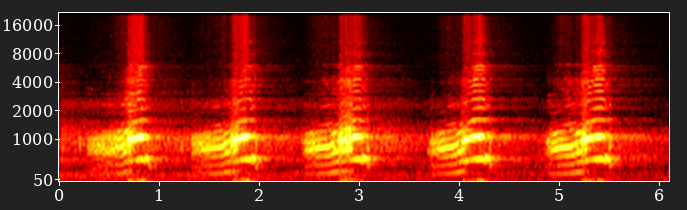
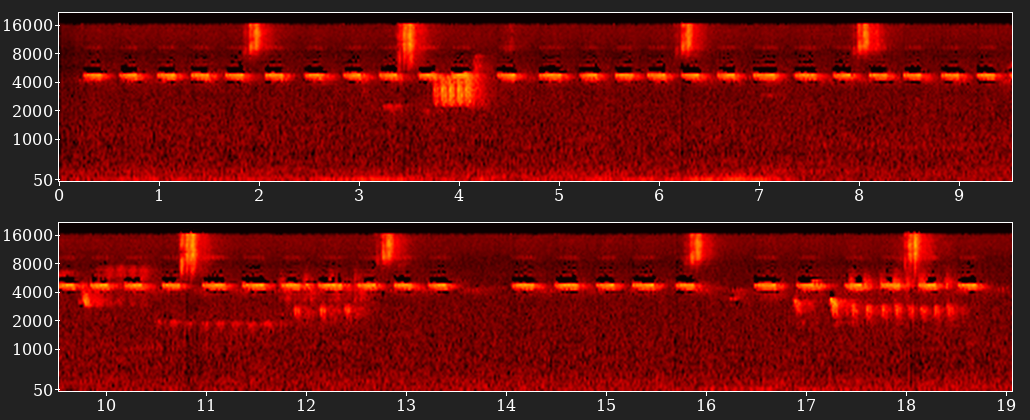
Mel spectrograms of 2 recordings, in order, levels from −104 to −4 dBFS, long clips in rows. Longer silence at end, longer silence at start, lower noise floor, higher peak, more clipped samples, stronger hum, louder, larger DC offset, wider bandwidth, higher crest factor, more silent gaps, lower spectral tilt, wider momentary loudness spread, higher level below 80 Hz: first, 0.55 s vs 0.05 s; first, 0.3 s vs 0.15 s; second, -53 dBFS vs -67 dBFS; first, -4 dBFS vs -14 dBFS; neither; neither; first, -18 LUFS vs -41 LUFS; neither; second, 8.4 kHz vs 16.5 kHz; second, 16 dB vs 30 dB; neither; first, -2 dB/octave vs 2.5 dB/octave; first, 18 LU vs 10 LU; first, -62 dBFS vs -74 dBFS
